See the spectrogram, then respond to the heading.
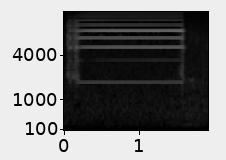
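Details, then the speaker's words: Multimeter in continuity mode, probes shorted together before testing fuses: single steady high-pitched beep of about 1.5 seconds, meaning the meter works and is ready. "escucha un pitido, lo que significa que el dispositivo está listo para las mediciones."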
